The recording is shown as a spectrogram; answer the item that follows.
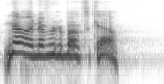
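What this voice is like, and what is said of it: Voice goes unusually high. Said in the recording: “my voice go so high”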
